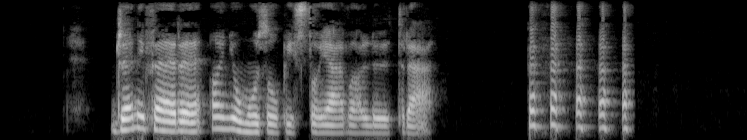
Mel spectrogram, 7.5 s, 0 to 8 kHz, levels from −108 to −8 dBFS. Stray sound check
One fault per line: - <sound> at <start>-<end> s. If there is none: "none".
- laugh at 5.3-6.4 s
